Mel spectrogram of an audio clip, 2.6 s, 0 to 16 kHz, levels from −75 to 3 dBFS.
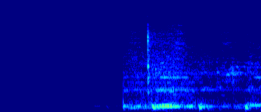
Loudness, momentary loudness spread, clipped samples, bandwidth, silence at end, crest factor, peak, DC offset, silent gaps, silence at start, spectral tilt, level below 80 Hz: -46 LUFS; 11 LU; under 0.1%; 11.5 kHz; 0 s; 26 dB; -22 dBFS; under 0.1%; none; 0.95 s; -4.5 dB/octave; -82 dBFS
